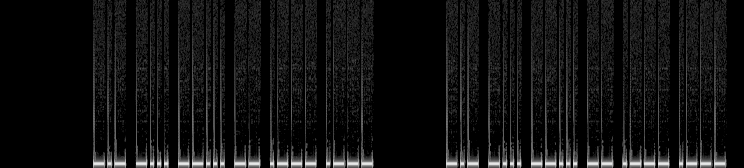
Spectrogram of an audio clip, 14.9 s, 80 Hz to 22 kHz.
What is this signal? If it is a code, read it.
Morse code, heard as a keyed tone, about 17 wpm, 700 Hz. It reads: KB7MJJ KB7MJJ
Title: USA Call Signs - 6 Characters - Repeated 3x - 17wpm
